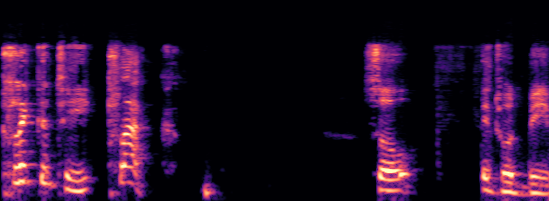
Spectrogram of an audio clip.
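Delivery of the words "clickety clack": CLICK-ety-CLACK, stressed at both ends; Clickety-clack, high, with first and fourth syllables punched; stress first and last syllable. Shown as a demonstration. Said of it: "the first syllable and the fourth syllable are stressed".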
